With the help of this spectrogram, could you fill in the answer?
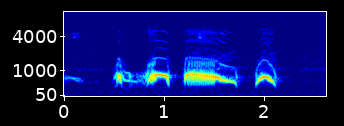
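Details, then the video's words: Spotted dove used as a decoy to stimulate cooing in others: one clean, loud phrase of a brief note, a rising hollow coo, a long level coo and a short arched closing note. "Chim Cu Mồi - chim cu gáy kích bổi nhanh nổi và tập mồi hiệu quả"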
